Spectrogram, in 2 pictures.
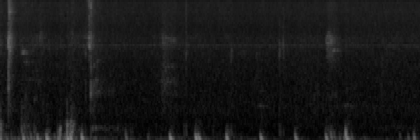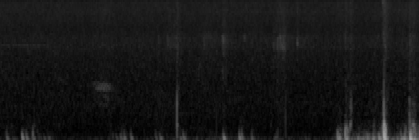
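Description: Soft, dull low thumps at an irregular pace, from walking about with a hand-held camera: footfalls and knocks of the hand on the camera.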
